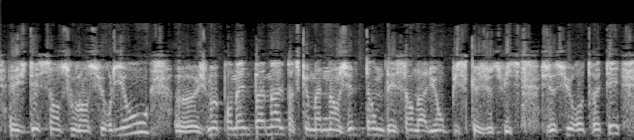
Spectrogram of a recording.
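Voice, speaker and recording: Over noticeable background noise, a man talks at a fairly quick pace in a high voice, with ordinary pitch variation and very even loudness. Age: 60s. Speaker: radio caller. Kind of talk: heated debate. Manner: halting.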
